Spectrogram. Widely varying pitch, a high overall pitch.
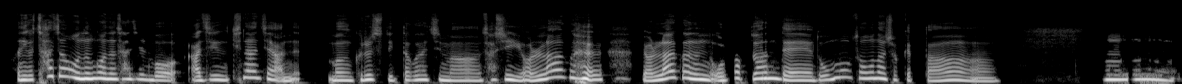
Yes: wide, 5.9 semitones; high, 215 Hz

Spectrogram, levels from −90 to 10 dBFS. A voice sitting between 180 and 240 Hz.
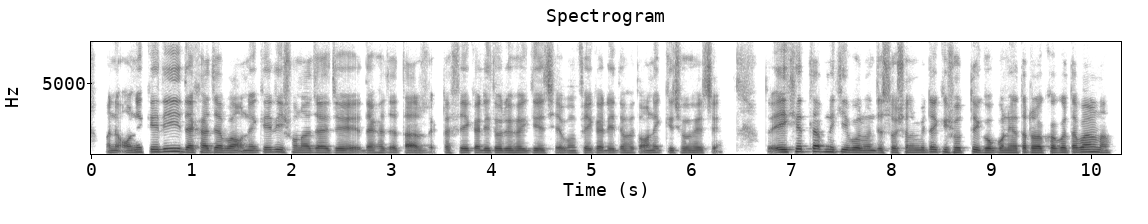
No: medium, 140 Hz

